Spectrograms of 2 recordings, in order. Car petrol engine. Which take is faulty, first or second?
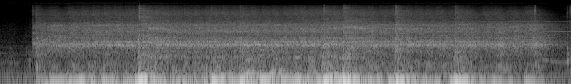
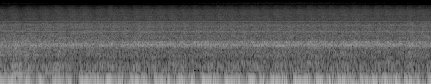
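first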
